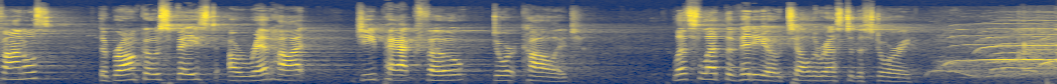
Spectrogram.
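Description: A middle-aged woman speaks calmly through a microphone in a large echoing hall.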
